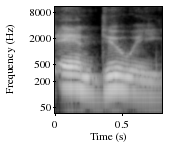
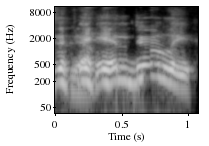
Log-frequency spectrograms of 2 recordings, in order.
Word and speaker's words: Andouille: Andouille sausage. Isn't that what it's called? – I think it's Andouille. You don't pronounce the L's.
